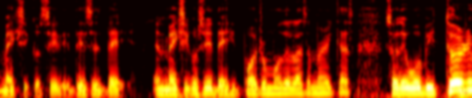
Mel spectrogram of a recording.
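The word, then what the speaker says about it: Hipódromo de las Américas: Hipódromo? De las Americas.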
